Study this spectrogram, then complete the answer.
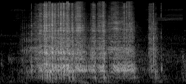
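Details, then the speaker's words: Old VCR loading a junk tape: rough scraping grind for about a second, then a few loose clatters; tape being chewed in the mechanism, likely lost. "Alright, so that's not brilliant. That sounded horrible. That is horrible."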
